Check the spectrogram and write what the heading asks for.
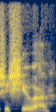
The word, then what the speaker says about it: Yeshua: familiar name which was Yeshua and Yeshua is actually what he was called in that life and that's his Hebrew name Jesus is a a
